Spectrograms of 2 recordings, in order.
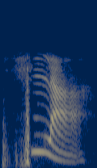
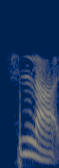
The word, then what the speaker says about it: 신라: 네, 신라 이렇게 쓰는데 여기도 지금 보면 니은 소리하고 리을 소리가 만났죠? 네, 발음이 어떻게 돼요? 그렇습니다. 이것은 네, 이렇게 읽어야 해요. 신라, 신라 이렇게 읽어야 합니다.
